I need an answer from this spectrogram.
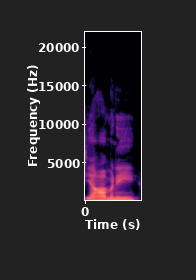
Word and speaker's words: Yamini: first met, she said, "My name is Yamini, and the way you can remember that is it rhymes with harmony," which I loved.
